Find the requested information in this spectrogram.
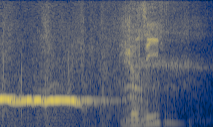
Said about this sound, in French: Non, c'est une chouette.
